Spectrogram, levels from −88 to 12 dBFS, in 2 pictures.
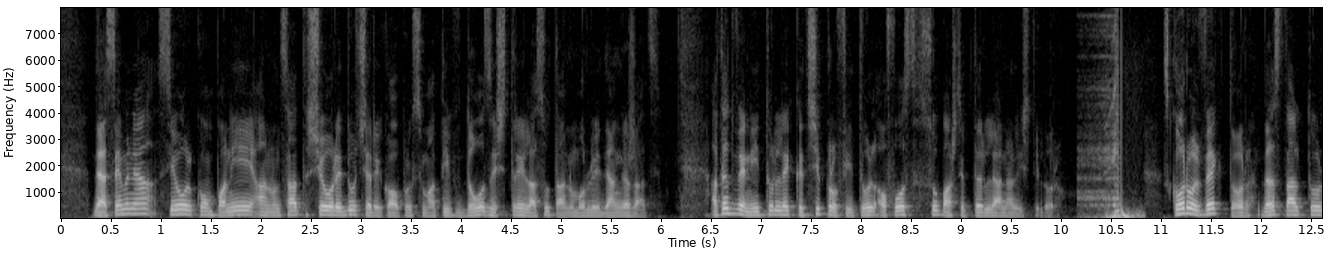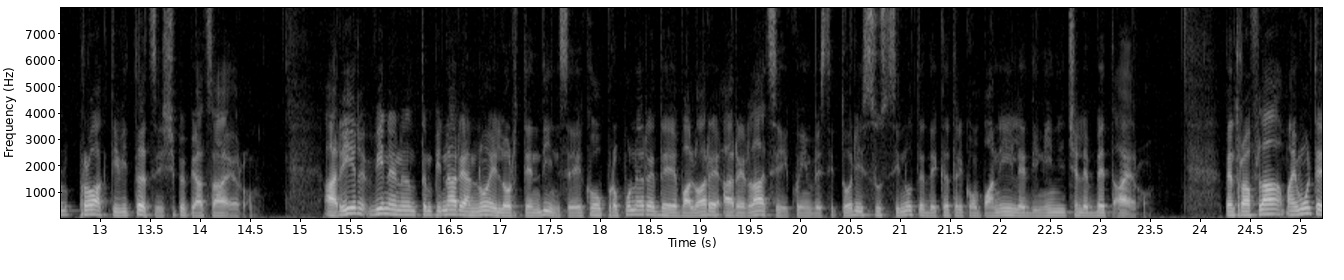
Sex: male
